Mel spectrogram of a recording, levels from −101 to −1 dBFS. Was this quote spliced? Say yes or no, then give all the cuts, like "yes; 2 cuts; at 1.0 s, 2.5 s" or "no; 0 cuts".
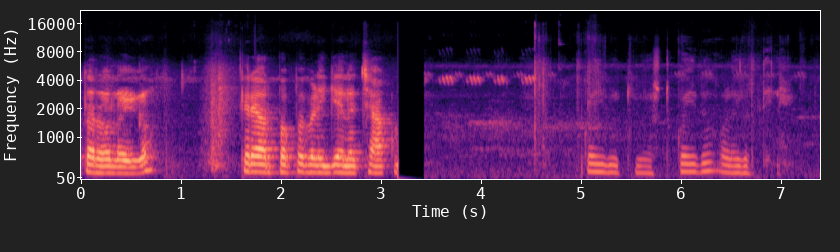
yes; 1 cut; at 3.1 s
